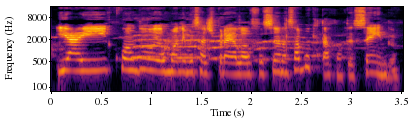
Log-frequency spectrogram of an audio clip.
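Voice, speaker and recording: Earnest Brazilian woman, higher voice. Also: very fast, background noise. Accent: Brazilian Portuguese. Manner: earnest, recounts dialogue by quoting others. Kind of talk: personal storytelling.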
